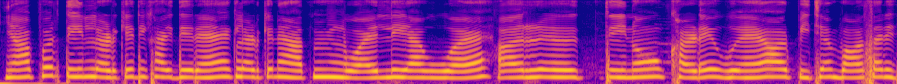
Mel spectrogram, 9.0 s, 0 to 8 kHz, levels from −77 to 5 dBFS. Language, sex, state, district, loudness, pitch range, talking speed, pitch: Hindi, female, Maharashtra, Nagpur, -10 LUFS, 245-270 Hz, 165 wpm, 255 Hz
